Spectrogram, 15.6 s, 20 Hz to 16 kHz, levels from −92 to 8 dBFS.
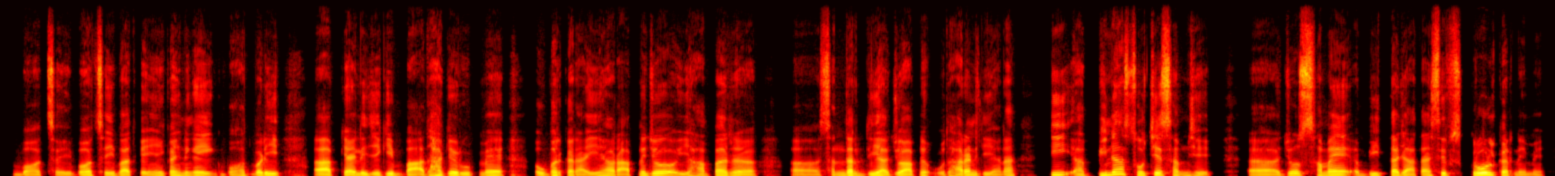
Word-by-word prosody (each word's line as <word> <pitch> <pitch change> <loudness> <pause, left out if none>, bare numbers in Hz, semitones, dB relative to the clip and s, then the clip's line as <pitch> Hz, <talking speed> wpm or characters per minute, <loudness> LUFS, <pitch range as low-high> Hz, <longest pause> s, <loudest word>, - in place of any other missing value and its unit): बहुत 100 -1 -5
सही, 95 -1 -4
बहुत 115 +5 -1
सही 125 +2 -2
बात 115 -2 +1
कही 110 0 -3
है। 135 - -2
कहीं 125 -3 -1
न 130 - -3
कहीं 135 0 +1
एक 120 -3 -15
बहुत 110 +3 -6
बड़ी 130 +2 +2 0.4
आप 105 0 +4
कह 110 -1 +4
लीजिए 120 0 -1
कि 140 +1 +2
बाधा 100 +6 +1
के 145 -1 +3
रूप 125 -1 -2
में 120 -2 +1 0.4
उभरकर 125 0 -1
आई 100 +3 -2
है 125 - -3
और 130 - +2
आपने 110 +8 -1
जो 150 -4 +4
यहाँ 120 0 -4
पर 145 -2 +2 0.6
अ, 90 -1 -6
संदर्भ 120 +8 +1
दिया 125 -3 +4
जो 120 +4 +2
आपने 110 +5 +1 0.2
उदाहरण 110 +10 +1
दिया 100 -4 -5
ना 125 - -1 0.4
कि 180 +1 +2
अ, 120 -1 -3
बिना 155 - +1
सोचे-समझे 140 - 0
अ, 90 - -13 0.7
जो 155 +2 +1
समय 155 +2 +2 0.2
बीतता 145 +3 0
जाता 120 -3 0
है 120 - 0
सिर्फ़ 150 +4 -1
स्क्रॉल 180 +2 +7
करने 105 -1 -2
में 95 -1 -11
125 Hz, 195 wpm, -22 LUFS, 110-140 Hz, 0.7 s, स्क्रॉल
